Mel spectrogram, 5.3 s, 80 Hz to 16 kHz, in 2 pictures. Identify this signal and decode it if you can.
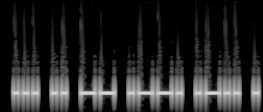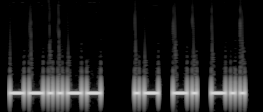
Morse code, heard as a keyed tone, about 25 wpm, 700 Hz. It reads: SIMPLE, AND
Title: Sentences from Top 1000 Words - Review Part 6 - 25wpm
